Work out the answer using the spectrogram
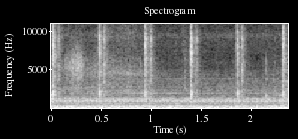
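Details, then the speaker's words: Camper van heater running inside at night: sharp, even ticks about twice a second over a low steady hum from the fuel pump and exhaust, the normal sound of the pump dosing fuel. "the ticking for the pump and the exhaust."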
